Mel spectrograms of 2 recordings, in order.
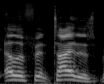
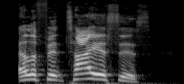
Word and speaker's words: elephantiasis: Most people say elephantitis, but that's not how you're supposed to say it.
